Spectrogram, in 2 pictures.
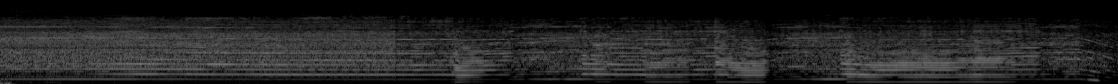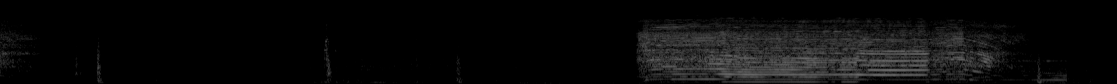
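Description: A router fitted with a round-over bit shapes the edge of a wooden guitar neck, whining loudly in two long passes separated by a few seconds of near silence with faint clicks.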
